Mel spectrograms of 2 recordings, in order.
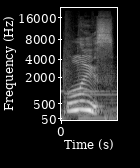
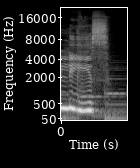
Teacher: у слові лис звук л звучить твердо А у слові ліс ль звучить м'яко Тож у слові лис перший звук твердий приголосний а в слові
